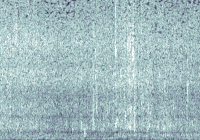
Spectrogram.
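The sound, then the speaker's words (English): A steady, rushing wash of ocean waves, even in loudness throughout, with no distinct single break standing out and no voices present. “As you walk back along the footpath you came in on, the sounds of the ocean gently fade away until all you can hear are your eager footsteps taking you to where you will get a good night's sleep.”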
